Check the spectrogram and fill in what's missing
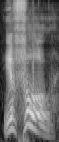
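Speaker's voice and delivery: high, loud outburst of rage; screamed. A narrator's reading. Tusman in mad rage at his servant, screaming. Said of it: "he screamed".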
